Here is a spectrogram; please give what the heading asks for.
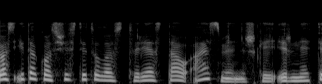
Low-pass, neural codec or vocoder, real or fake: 7.2 kHz; none; real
